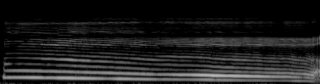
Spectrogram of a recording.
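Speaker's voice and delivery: big loud yawn sliding down from high; rewarding yawn. Shown as a demonstration. Instructor showing the class an enthusiastic yawn and stretch. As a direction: stretch out and yawn like you mean it. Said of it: "a really rewarding yawn and a stretch".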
